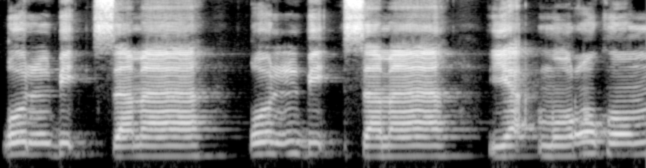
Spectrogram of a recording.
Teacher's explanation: میم ساکن کے بعد با آیا ہے، ادھر ہم اخفا کریں گے. یأمرکم بھی ہاں پر کڑی زیر اور چھوٹا مد ہے، اس کو تقریباً 2-3 سیکنڈ تک کھینچیں گے.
